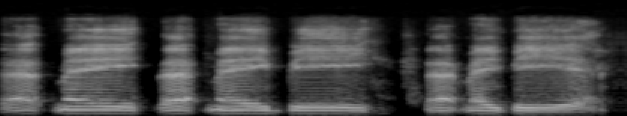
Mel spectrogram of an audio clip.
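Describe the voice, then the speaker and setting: Man chairing a video-call meeting, slow delivery, halting and filler-heavy. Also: lowish voice, fairly even intonation. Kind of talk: online club meeting.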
